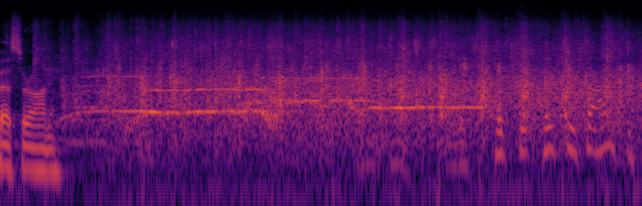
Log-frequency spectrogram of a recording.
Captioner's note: applause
